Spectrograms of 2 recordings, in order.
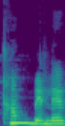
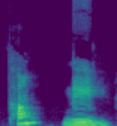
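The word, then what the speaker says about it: thumbnail: সেটা থাম্বেলের ক্ষেত্রে সামনে আসবে। থামনেল শুনতে একবার কি লাগে? থামবেল। কিন্তু না থামনেল।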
